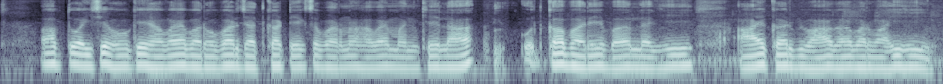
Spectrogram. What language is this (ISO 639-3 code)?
hne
